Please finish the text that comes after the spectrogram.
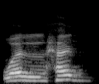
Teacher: জিমের উপরে সাদ্দা আছে, ধরে রাখতে হবে একটু।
